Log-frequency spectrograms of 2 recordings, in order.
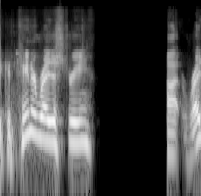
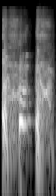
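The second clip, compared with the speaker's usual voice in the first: choking cough. Real, not acted. Choking on a sip of water.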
